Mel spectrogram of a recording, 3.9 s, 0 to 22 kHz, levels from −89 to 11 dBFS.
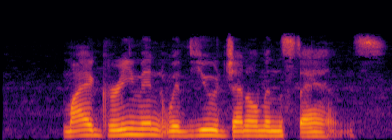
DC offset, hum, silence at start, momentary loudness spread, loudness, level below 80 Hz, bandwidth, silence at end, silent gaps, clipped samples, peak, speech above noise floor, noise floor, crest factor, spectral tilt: under 0.1%; none; 0.65 s; 14 LU; -15 LUFS; -56 dBFS; 7.8 kHz; 0.15 s; none; under 0.1%; -2 dBFS; 44 dB; -58 dBFS; 12 dB; -6.5 dB/octave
